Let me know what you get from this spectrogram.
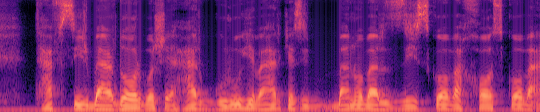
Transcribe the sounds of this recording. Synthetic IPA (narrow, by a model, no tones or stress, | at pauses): t̪ʰæfsiːɾbæɾd̪ɒːɾbɒːʃehæɾɡoɾuːɦiːvæhæɾcʰæsiːbænɒːbæɾziːst̪ɡ̥ɒːvæxɒːsɡ̥ɒːvæ̰ʔ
